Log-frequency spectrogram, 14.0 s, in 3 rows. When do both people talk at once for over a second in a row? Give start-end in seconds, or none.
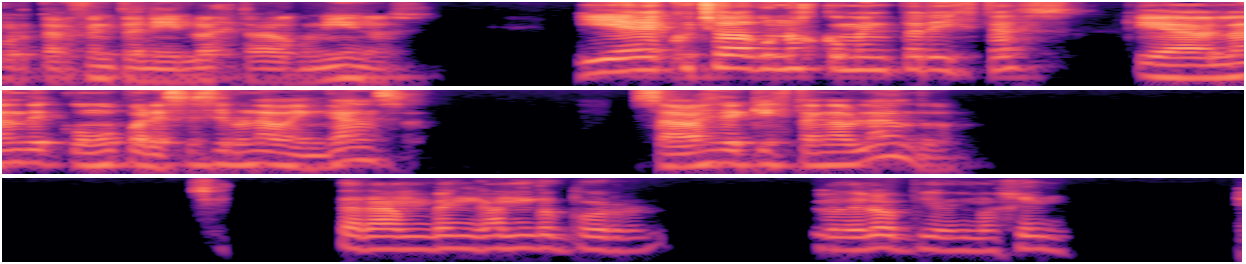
none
